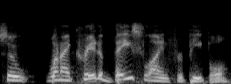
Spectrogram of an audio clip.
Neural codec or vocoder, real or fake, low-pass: codec, 24 kHz, 6 kbps, HILCodec; fake; 7.2 kHz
